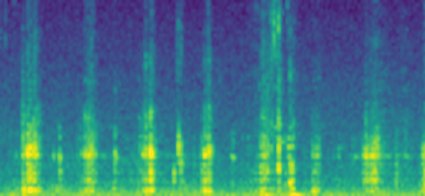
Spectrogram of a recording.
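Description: A person chewing a crunchy fried chip loaded with creamy crab rangoon dip close to the microphone: a string of irregular crunches, several a second.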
